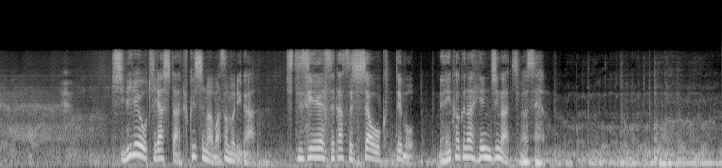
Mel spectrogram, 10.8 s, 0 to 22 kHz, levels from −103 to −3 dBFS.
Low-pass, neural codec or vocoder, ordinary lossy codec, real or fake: 7.2 kHz; codec, 16 kHz, 1 kbps, FunCodec, trained on LibriTTS, 50 frames a second; none; fake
